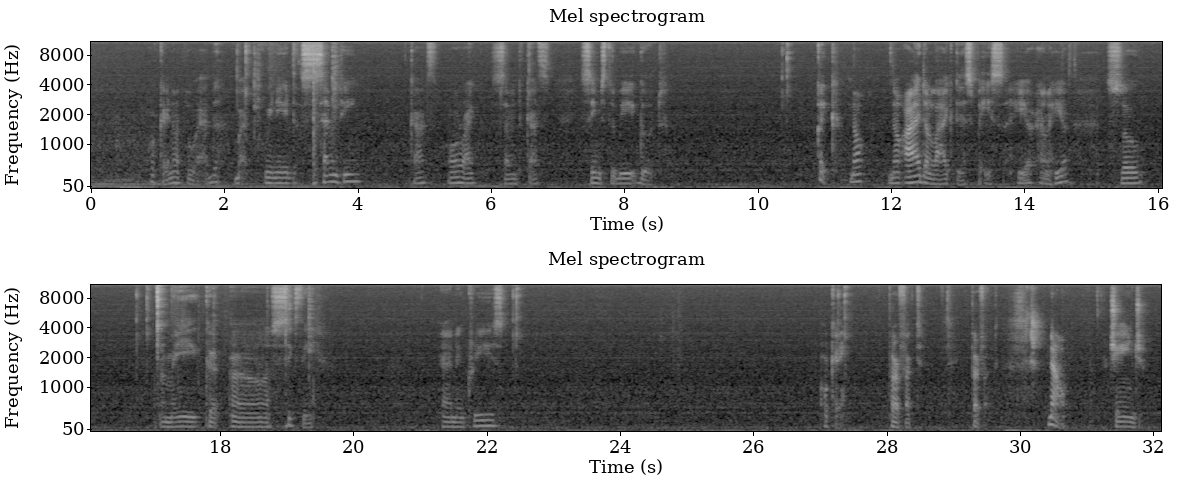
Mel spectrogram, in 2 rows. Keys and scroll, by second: 2.7-3.5 typing, 14.6 z, 18.4-19.3 typing.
